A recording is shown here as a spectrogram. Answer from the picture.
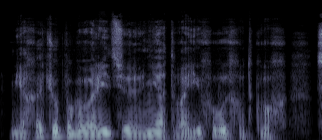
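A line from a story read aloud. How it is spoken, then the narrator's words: Calm reply. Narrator (Russian): спокойно ответил Джонатан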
